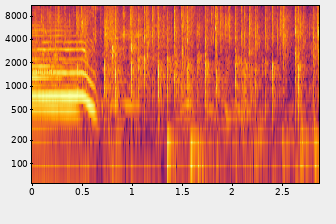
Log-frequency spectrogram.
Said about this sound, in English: All right, can we get y'all to come down and we're gonna swap out our spots with y'all? Give him a round of applause, yeah?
